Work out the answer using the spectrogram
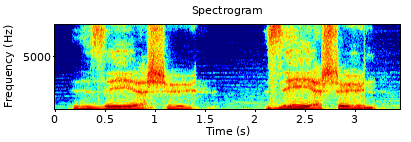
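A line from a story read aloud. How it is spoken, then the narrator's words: Murmured. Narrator (German): murmelte er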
